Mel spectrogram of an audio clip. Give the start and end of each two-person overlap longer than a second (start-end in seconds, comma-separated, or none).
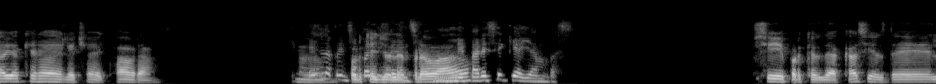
3.1-4.8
